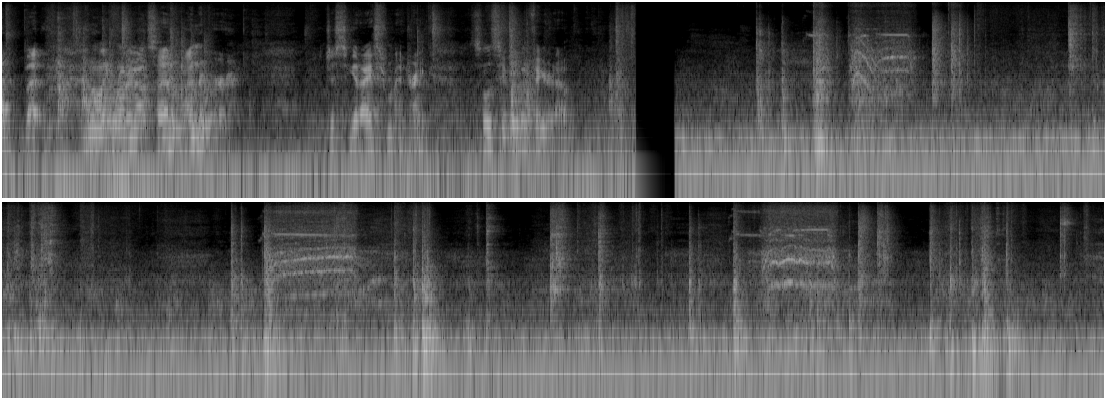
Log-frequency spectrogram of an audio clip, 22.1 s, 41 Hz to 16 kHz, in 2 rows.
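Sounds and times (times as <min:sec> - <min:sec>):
steady low hum: 0:00.0 - 0:22.0
cordless driver motor whine: 0:08.0 - 0:09.6, 0:13.4 - 0:15.2, 0:18.3 - 0:20.0.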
